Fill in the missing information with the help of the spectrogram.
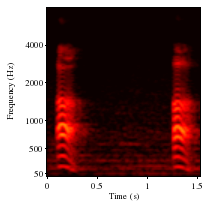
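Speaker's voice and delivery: "आ" said in one short jerk, cut off at once; one sharp burst. Shown as a demonstration. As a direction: snap out "आ, आ" in a single quick burst and stop. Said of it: "एक ही बहुत ही झटके में बोलना". ("आ" एक ही झटके में, आवाज़ आई और ख़त्म)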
